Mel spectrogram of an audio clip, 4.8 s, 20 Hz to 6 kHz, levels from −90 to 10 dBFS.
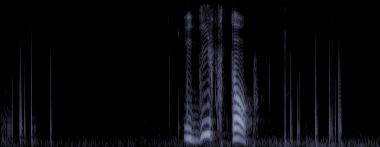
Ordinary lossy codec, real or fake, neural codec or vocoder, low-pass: none; fake; autoencoder, 48 kHz, 128 numbers a frame, DAC-VAE, trained on Japanese speech; 5.4 kHz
